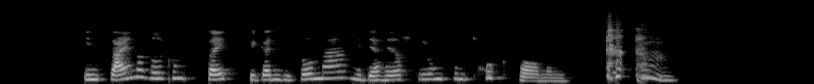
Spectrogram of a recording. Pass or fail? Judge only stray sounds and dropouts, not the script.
fail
